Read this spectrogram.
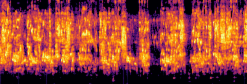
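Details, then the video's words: A budgie family at play chatters in bursts of shrill warbling and squawky chirps, the dense high twitter pausing briefly about every second before resuming. "Beautiful Budgies Chirping Sounds"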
